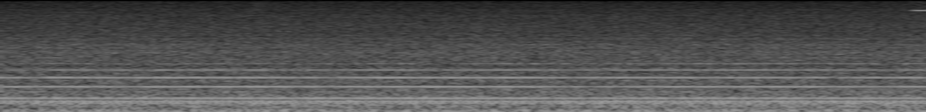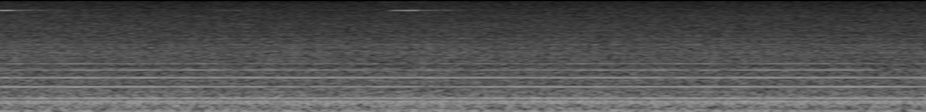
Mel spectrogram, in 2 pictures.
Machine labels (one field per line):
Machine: fan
